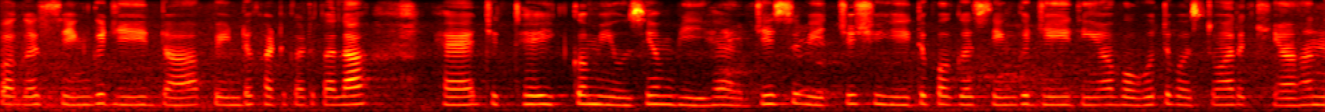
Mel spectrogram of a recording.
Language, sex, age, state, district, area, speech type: Punjabi, female, 18-30, Punjab, Shaheed Bhagat Singh Nagar, rural, spontaneous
